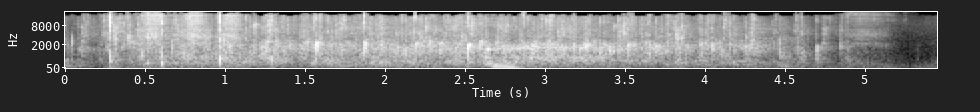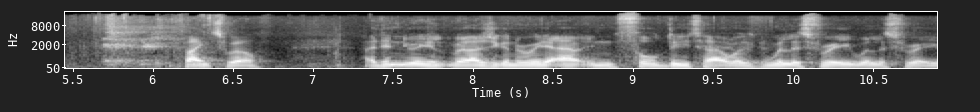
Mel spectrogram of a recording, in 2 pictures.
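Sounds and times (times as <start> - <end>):
audience applause welcoming a speaker to the stage: 0.0 - 5.2
speech: 6.2 - 10.8.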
